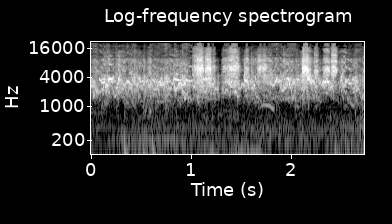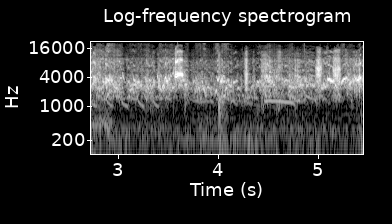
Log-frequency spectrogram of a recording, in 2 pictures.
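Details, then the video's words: Aviary budgerigars chirping, with grating squawks prominent over softer high twitter and a couple of clear low-ending whistled slurs, many birds calling at once. "Beautiful Budgies Singing and Chirping Sounds"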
